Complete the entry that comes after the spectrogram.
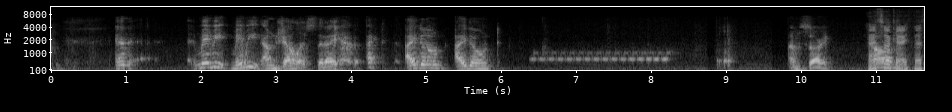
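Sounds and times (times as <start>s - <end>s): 
speech: 0.8s - 1.3s, 1.9s - 6.0s, 9.8s - 11.6s
telephone ringing with pulsing electronic tone: 6.4s - 8.4s.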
